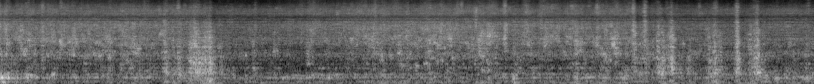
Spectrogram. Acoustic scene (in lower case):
kitchen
